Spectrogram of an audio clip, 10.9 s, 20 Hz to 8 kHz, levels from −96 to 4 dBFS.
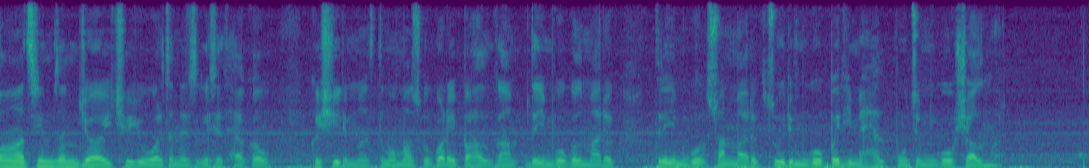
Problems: none marked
